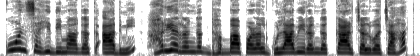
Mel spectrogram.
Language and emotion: Maithili, disgusted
